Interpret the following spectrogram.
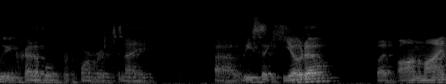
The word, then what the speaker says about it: Chiodo: Uh Lisa Kyoto, but mine. It's CH. You spell with a ch but pronounced Kyoto.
